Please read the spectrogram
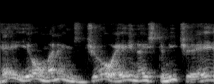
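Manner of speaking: put-on thick, laid-on Canadian accent, pitched high. Retelling how a guy on the team introduced himself, imitating Joe's super Canadian accent. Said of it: "like super Canadian accent".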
